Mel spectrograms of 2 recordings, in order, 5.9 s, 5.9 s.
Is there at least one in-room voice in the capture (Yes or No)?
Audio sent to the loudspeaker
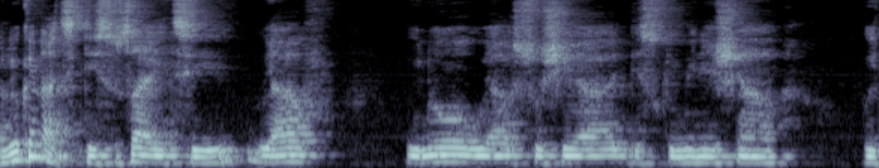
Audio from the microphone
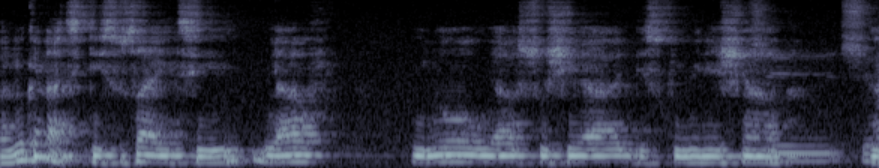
Yes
